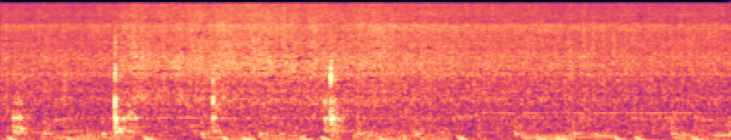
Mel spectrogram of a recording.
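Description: Beef strips and sliced red onion sizzling in a hot wok as they are stir-fried. A wooden spoon knocks and scrapes against the pan a few times in the first half.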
